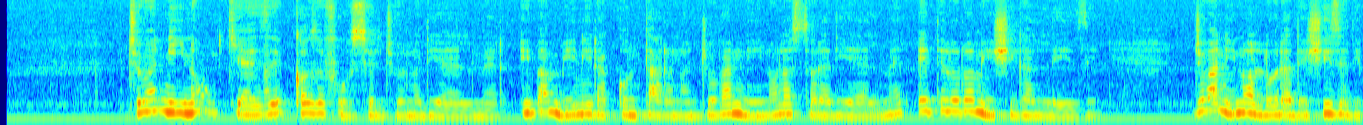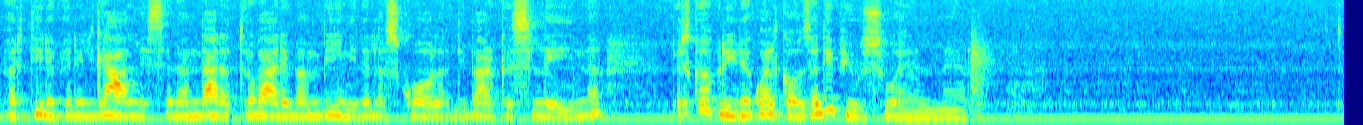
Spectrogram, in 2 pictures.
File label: italian version, Italian teacher's voice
